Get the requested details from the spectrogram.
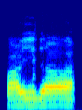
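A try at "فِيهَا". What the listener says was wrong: ফাইদা জাতে মাদ হবে।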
